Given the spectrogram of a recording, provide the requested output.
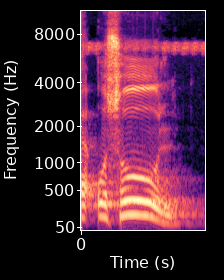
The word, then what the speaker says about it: اصول: ہوگا متاثر، متاثر۔ اصول، صحیح تلفظ ہے اصول، الف کے اوپر پیش آئے گی، اصول، اصول۔ تشیع، تشیع،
